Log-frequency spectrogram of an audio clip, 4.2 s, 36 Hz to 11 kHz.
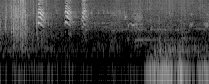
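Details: Rufous-bellied thrush fledgling recorded 28 November 2022 giving three loud, raspy, buzzy begging notes in quick succession, then a thin whistle, followed by rustling and handling noise.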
